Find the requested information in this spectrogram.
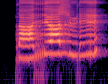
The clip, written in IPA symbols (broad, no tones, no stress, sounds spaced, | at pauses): ɾ a rʲ a ɮ y ɾ e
